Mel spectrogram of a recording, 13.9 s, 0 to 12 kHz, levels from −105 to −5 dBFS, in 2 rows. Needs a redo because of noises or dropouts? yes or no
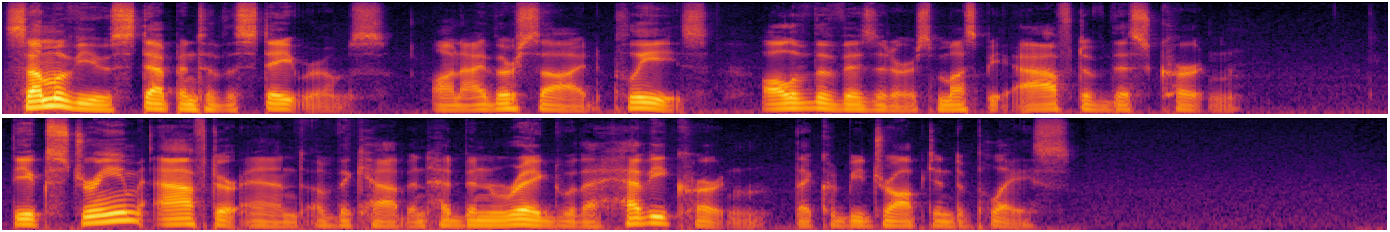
no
